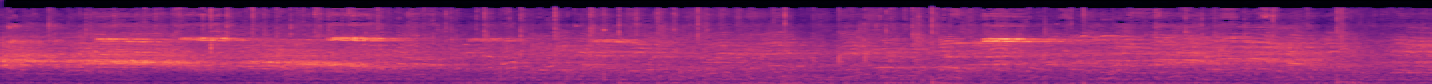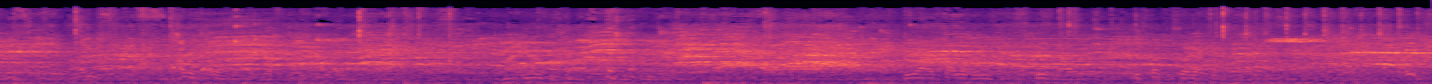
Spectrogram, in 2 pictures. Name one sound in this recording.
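Sneakers squeak on a court floor now and then.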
